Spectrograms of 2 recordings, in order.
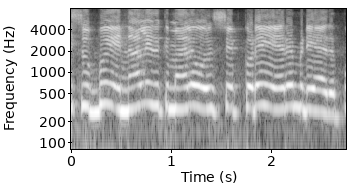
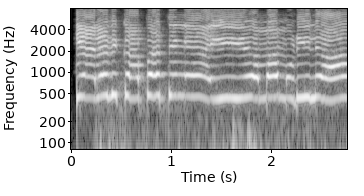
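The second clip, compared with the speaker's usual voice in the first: panicked cries; 3 semitones higher than usual. Acted. Girl falling from the hill begs friends to save her, panicked. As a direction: scream for rescue as you fall. Girl falls crying for help.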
